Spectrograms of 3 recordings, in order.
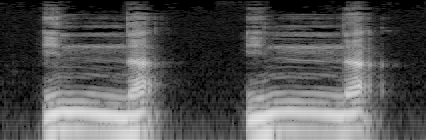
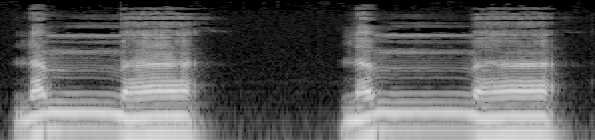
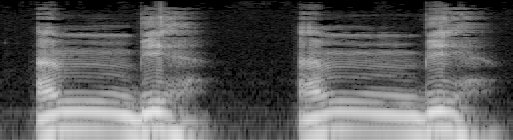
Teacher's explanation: Donc définition, al-runna, la nasalisation, c'est un noun dissimulé qui sort du fond du nez, khayshoum.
